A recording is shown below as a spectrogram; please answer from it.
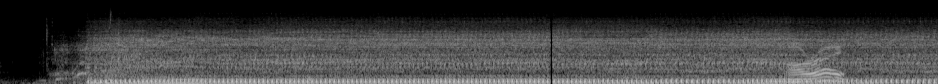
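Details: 2009 Honda Metropolitan scooter after replacing the clicking fuel pump and fuel filter with OEM parts: fires up quickly and settles into an even idle, about three beats a second, no stumbles or clicking; normal idle.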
